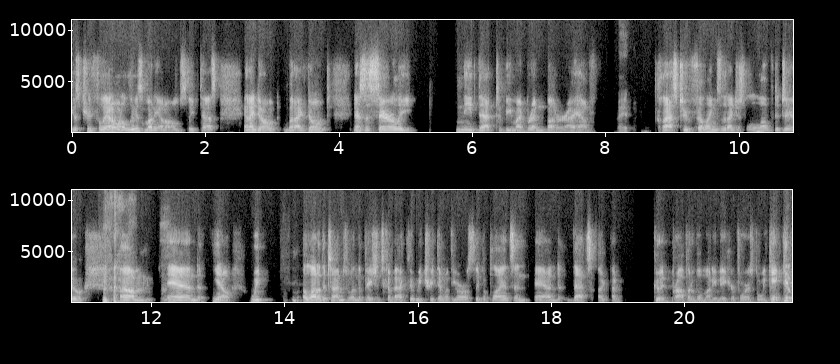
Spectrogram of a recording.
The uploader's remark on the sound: This live interactive webinar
